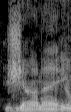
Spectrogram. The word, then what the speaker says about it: Zhane: Z-H-A-N-E, pronounced Jane.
